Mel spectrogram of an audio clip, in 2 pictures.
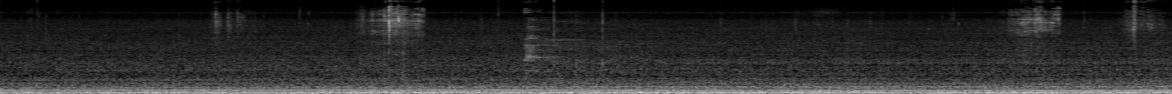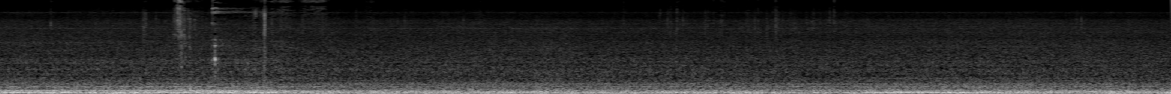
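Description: Steady low rumble of engine and road noise inside a vehicle's cabin while driving along a highway, with a few short high ticks scattered through it.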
